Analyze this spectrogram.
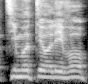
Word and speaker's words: Timo Oliveau: Yeah, no, Timo Oliveau, perfect. I appreciate all of the weird pronunciations of it.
